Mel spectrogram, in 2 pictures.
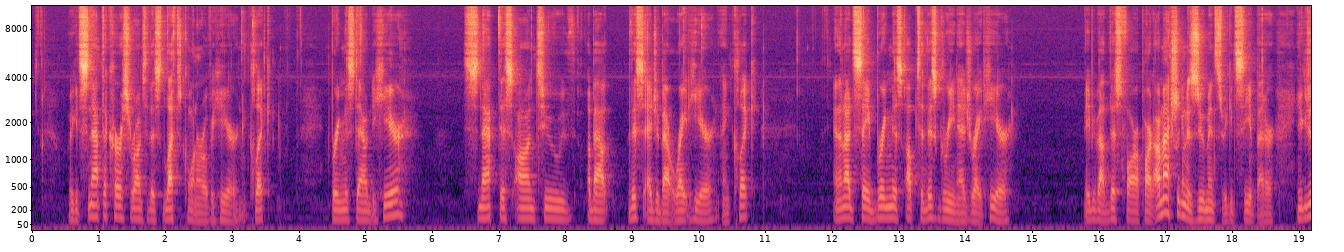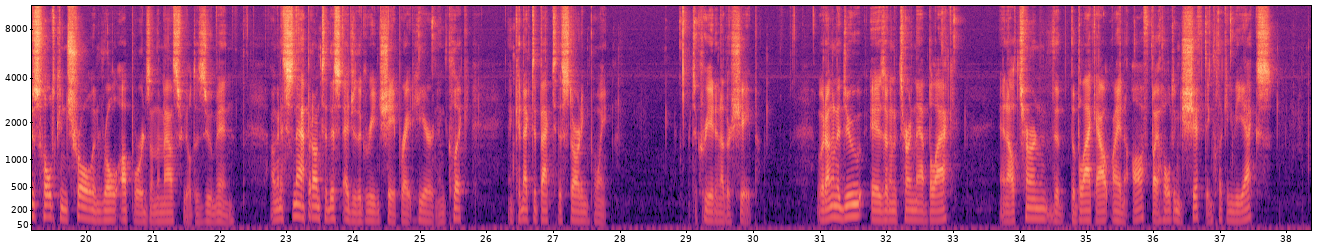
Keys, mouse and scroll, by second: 3.3 click, 9.9 click, 20.4-21.5 ctrl+scroll up 6, 25.1 click, 29.1 click, 33.0 click, 37.1 shift+click.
